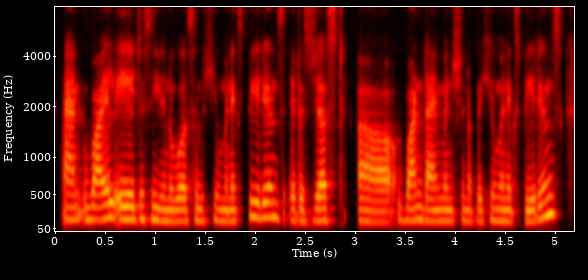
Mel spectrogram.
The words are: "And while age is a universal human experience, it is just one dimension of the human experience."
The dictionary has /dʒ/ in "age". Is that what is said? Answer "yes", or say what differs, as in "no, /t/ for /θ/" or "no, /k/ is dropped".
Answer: yes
